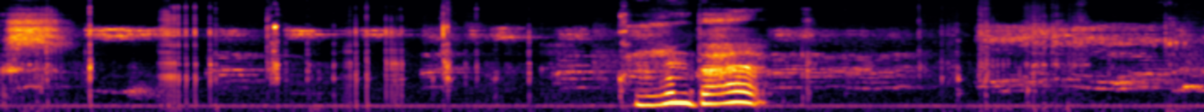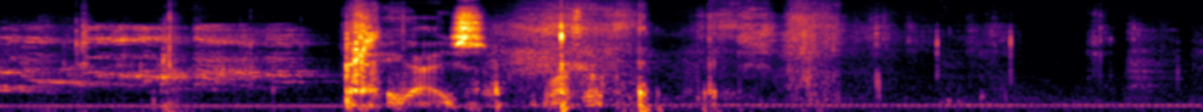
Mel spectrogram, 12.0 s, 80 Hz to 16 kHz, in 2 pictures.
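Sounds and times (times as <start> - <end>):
faint electronic music: 0.0 - 7.7
steady low hum: 0.0 - 12.0.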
